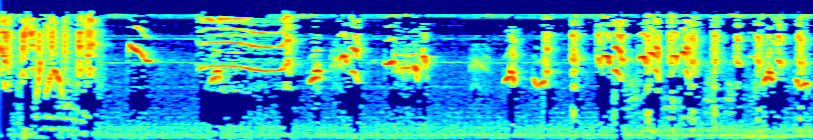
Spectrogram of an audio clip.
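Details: Kacer, or oriental magpie-robin, in a training recording to provoke other birds: a rapid, varied stream of high whistles, rattling notes and sweeping slurs, dense and nearly continuous.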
